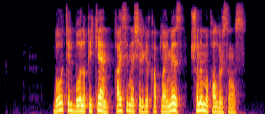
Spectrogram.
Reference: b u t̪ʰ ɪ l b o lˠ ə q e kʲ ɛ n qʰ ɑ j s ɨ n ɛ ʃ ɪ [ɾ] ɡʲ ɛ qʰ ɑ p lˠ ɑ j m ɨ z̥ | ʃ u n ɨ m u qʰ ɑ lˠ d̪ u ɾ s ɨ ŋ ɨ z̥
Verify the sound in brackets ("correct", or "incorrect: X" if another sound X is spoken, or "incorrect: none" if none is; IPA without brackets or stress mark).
correct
